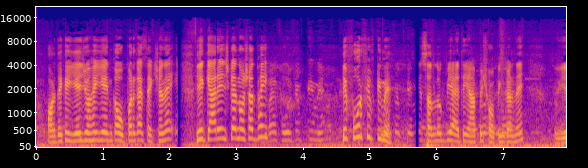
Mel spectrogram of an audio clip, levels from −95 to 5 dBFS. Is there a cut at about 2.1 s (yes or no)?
yes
